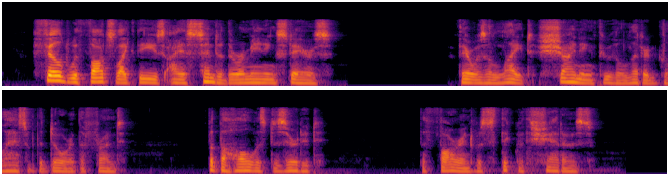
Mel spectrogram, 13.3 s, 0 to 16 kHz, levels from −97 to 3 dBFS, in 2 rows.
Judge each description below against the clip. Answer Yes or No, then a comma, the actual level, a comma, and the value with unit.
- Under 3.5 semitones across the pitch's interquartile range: Yes, average, 2.9 semitones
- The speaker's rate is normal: Yes, average, 165 wpm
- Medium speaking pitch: No, low, 100 Hz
